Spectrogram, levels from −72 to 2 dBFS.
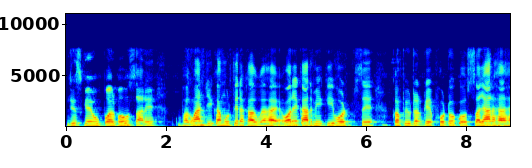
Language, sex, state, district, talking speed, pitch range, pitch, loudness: Hindi, male, Jharkhand, Garhwa, 155 wpm, 175-195 Hz, 180 Hz, -17 LUFS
